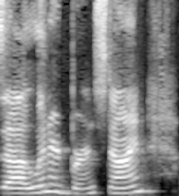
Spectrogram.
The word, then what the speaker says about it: Leonard Bernstein: Yeah, so the composer of the show is Leonard Bernstein, whose name I completely mispronounced in the last episode. So apologies for that, but it's Leonard Bernstein.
